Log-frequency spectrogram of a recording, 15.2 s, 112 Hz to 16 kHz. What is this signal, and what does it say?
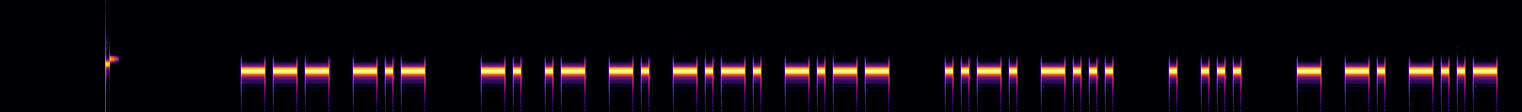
Morse code, heard as a keyed tone, about 16 wpm, 700 Hz. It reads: OK NANCY FB ES TNX
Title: Practice QSO - Exchange 2 - Info - 15wpm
